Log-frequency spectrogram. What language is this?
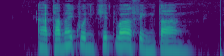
Thai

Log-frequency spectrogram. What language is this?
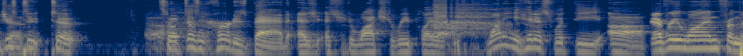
English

